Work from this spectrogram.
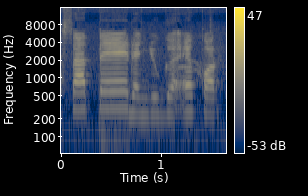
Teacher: vokal E kecil atau terbuka seperti pada kata sate dan juga ekor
